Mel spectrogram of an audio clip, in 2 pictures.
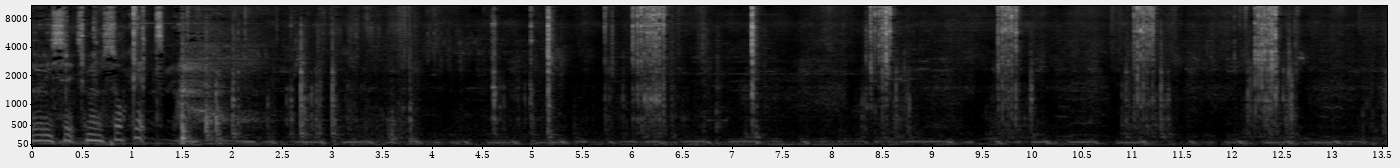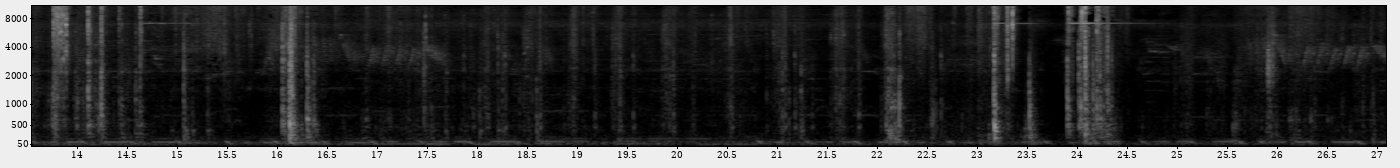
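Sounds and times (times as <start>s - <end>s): ratchet wrench clicking: 4.6s - 6.5s, 8.3s - 8.9s, 9.6s - 10.2s, 10.8s - 11.4s, 12.0s - 12.7s, 13.6s - 14.7s.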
